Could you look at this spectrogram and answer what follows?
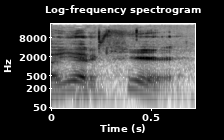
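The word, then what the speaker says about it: Thakur: So The Cure. The Cure. It's spelled T-H-A-K-U-R.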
